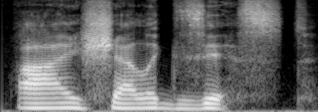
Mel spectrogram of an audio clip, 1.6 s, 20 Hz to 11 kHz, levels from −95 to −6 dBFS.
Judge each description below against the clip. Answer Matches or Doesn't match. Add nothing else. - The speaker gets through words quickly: Doesn't match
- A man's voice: Matches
